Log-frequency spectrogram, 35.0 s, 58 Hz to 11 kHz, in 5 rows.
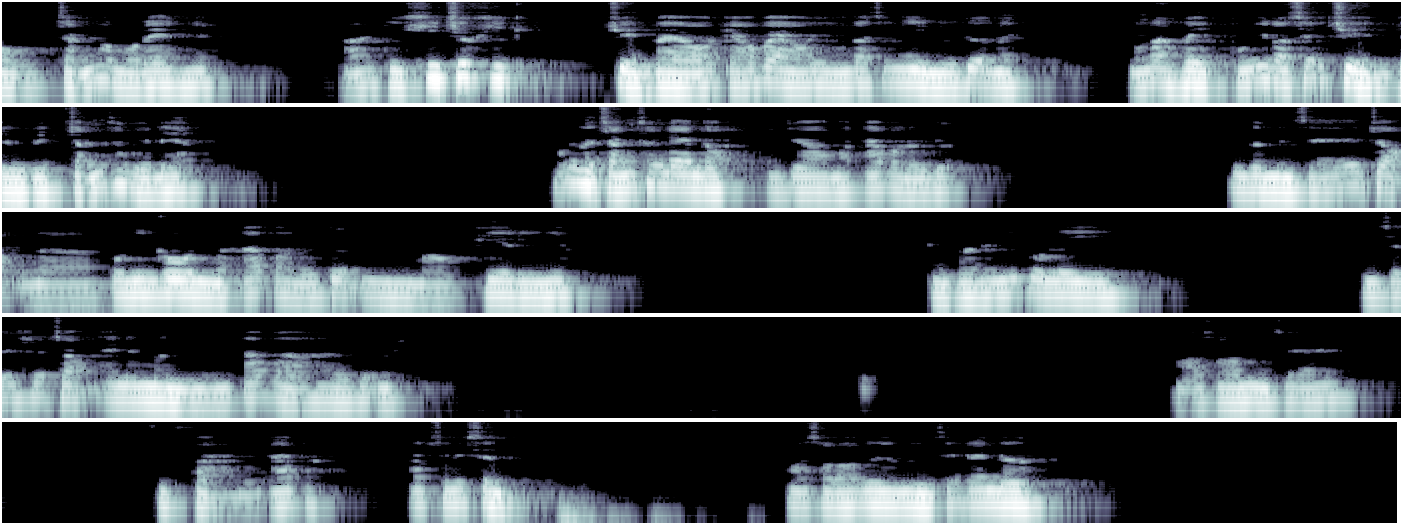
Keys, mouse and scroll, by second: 2.5 click, 6.4 click, 11.1 click, 14.3 click, 18.2 click, 19.5 click, 21.3 click, 22.4 click, 23.3 ctrl+click, 25.4 middle click, 27.7 click, 28.2 right click, 29.6 click, 34.0 click.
